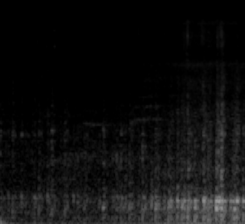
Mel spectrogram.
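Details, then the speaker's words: Dodge Chrysler Town and Country/Caravan idling with a rapid fairly regular knock, mimicking rod knock, from a cracked, damaged flywheel/flexplate. "That is not bottom end rod knock or anything like that, guys. I saw a guy in the shop get tricked by that. He was getting ready. He pulled the engine out just to find out the flywheel was cracked, guys."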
